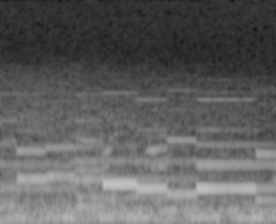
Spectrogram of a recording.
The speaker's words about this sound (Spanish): Resulta que se oía una música de helados. Lo supieron porque una vecina dijo que esa música se escuchaba en los camiones de helados en Estados Unidos. Ella había vivido ahí y sabía. De repente el camión apareció en la avenida principal.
